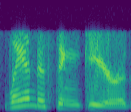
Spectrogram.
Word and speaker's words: Landis+Gyr: Landis+Gyr, that's how you pronounce it, is that correct? – Yes.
